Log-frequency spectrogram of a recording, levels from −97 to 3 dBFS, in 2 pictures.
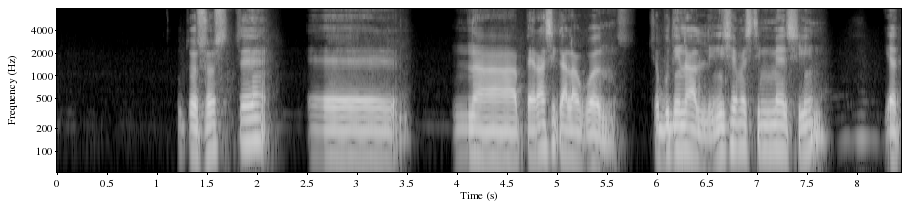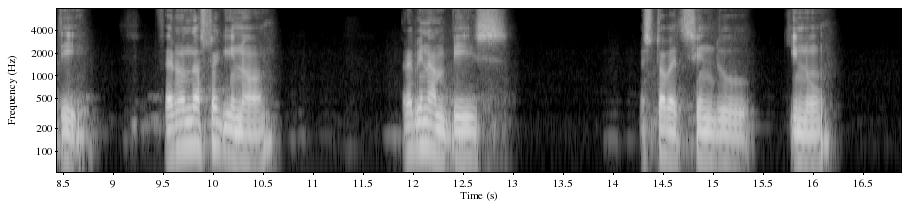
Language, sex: Greek, male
